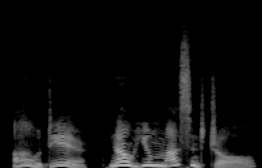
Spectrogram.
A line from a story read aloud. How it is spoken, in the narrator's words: cried Mrs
